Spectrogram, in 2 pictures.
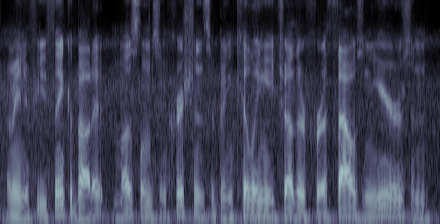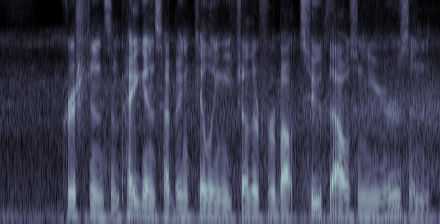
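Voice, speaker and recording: A man's voice: on the low side, brisk, slight background noise, rough recording. A man in his forties chatting on a casual live stream while walking outdoors at night, easygoing and rambling, answering viewers by name. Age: 40s. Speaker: livestream host.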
